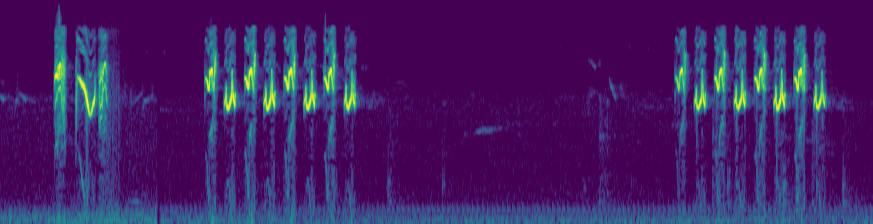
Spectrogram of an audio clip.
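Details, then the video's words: Cinereous tit (gelatik batu) singing 'tembakan' variations for a keepers' tutor recording: a pair of slurred notes, then two fast runs of about six to seven crisp, two-part whistled notes, several seconds apart. "suara burung gelatik batu dengan variasi tembakan banyak yang nyari"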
